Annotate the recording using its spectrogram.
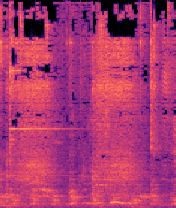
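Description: A woman's voice in short, rising and falling vocal phrases, with one louder, briefly held note about one and a half seconds in.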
